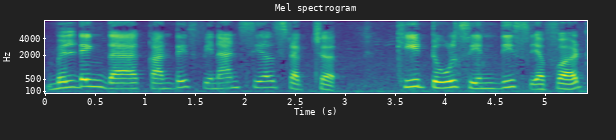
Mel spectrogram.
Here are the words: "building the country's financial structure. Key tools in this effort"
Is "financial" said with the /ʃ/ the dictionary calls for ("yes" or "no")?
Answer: no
